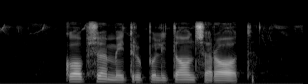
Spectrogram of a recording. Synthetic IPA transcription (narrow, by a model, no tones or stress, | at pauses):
kɑːpsəmetrupolitɑːnsəɾɑːt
